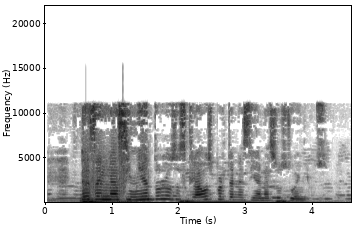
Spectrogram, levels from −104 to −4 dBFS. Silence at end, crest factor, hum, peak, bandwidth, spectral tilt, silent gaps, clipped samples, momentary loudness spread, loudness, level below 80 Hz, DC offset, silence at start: 0 s; 18 dB; none; 0 dBFS; 12 kHz; -4 dB/octave; none; under 0.1%; 18 LU; -16 LUFS; -28 dBFS; under 0.1%; 0.05 s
